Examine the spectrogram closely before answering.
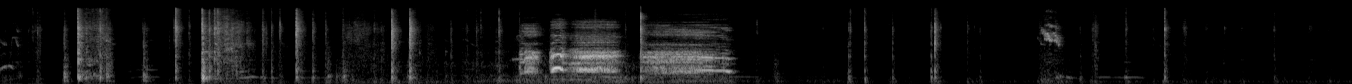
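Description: Metal tongs and a spatula clicking and scraping against a steel wok during stir-frying. A chicken calls loudly for about two seconds midway through.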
